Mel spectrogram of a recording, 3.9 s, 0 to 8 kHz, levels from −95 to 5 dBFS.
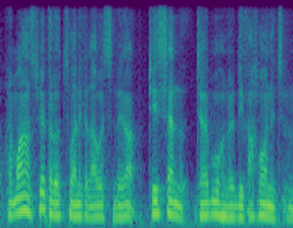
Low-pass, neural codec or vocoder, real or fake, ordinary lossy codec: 7.2 kHz; codec, 16 kHz, 0.5 kbps, FunCodec, trained on Chinese and English, 25 frames a second; fake; none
